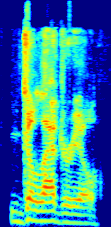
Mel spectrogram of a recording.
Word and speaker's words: Galadriel: Oh, Kate Blanchett played Galadriel. Am I pronouncing that right? Galadriel. Yeah, the Elven co-ruler of Yeah, I don't know.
